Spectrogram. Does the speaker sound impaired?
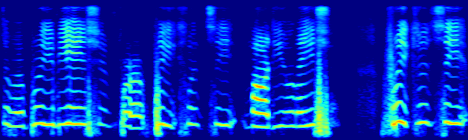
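Yes: hearing loss with cochlear implants; FM systems in elementary and high school, neck loop receiver about one school year in elementary; uses cochlear implants, FM system set up with audiologist and implant center.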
